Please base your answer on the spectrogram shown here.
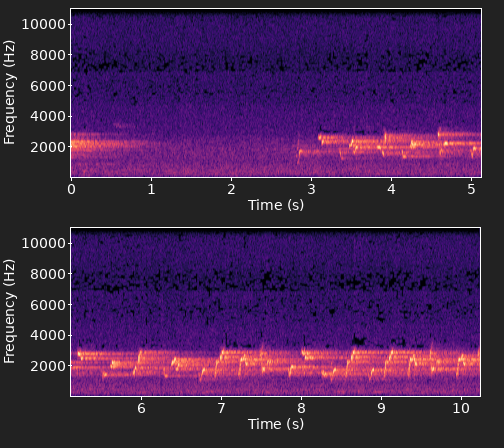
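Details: Yellow-vented bulbul (Pycnonotus goiavier) song: a fast, bubbly run of short bright chirps and warbled phrases repeating without pause for about seven seconds after a quiet start.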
